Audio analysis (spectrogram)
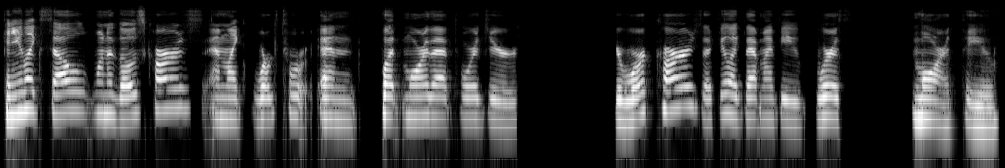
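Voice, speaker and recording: A woman's voice: lowish voice, unhurried, fairly bright tone, clear, resonant tone, no echo. A young woman streaming live, chatting casually about herself and reacting to a video, often laughing and poking fun at herself.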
